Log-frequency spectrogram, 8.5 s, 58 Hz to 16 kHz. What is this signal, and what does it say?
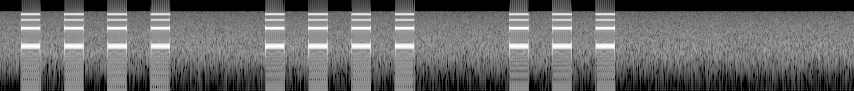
Beep code, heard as beeps from a small speaker, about 920 Hz. 4-4-3. In Phoenix BIOS tables: maths coprocessor failure.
